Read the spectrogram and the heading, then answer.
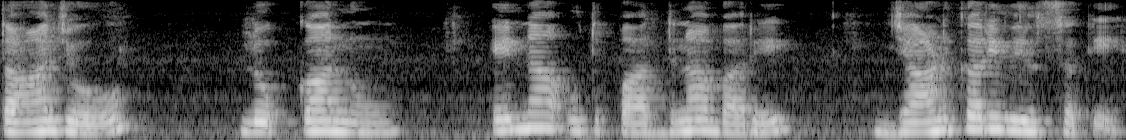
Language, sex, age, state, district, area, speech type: Punjabi, female, 45-60, Punjab, Mohali, urban, spontaneous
